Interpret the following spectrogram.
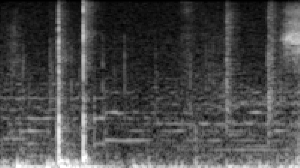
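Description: Background music, with two sharp clicks about half a second in from plastic car window visors being handled.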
